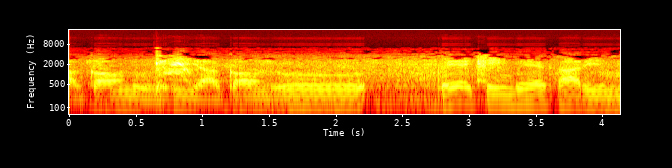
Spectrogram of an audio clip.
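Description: A man speaking, in continuous phrases with short pauses.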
